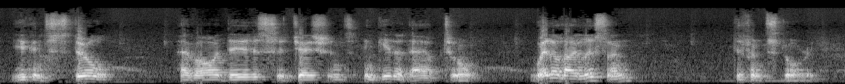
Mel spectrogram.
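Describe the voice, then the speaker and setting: Delivered at a fairly slow pace with long, frequent pauses, the speech carries audible room echo and noticeable background noise. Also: man. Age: 70s. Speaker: retired fire brigade captain. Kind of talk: interview. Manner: halting.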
